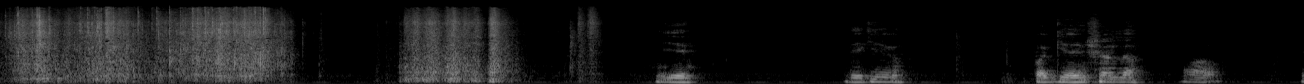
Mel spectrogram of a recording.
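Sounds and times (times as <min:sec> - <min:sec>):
newspaper rustling and crinkling: 0:00.0 - 0:06.1.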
